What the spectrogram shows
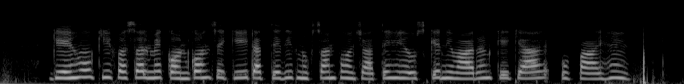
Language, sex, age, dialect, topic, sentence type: Hindi, female, 18-24, Garhwali, agriculture, question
